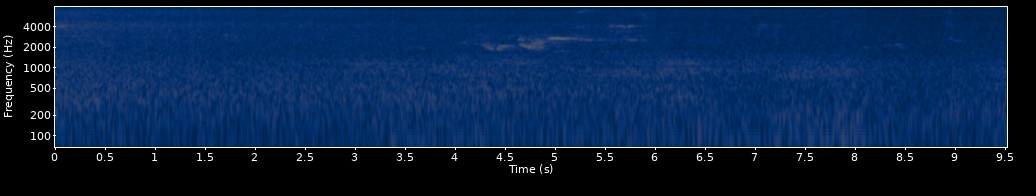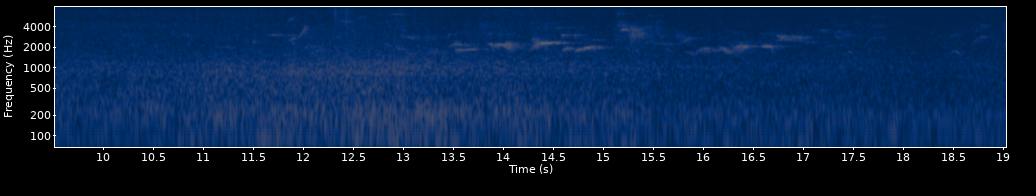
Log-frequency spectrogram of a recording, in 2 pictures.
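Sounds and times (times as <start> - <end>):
faint background hiss: 0.0 - 19.0
faint bird chirps: 10.2 - 19.0.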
